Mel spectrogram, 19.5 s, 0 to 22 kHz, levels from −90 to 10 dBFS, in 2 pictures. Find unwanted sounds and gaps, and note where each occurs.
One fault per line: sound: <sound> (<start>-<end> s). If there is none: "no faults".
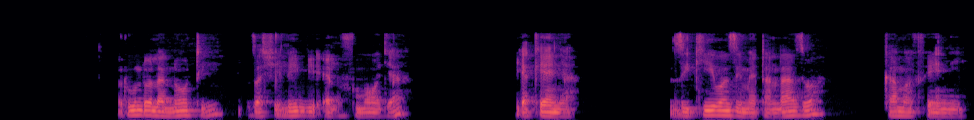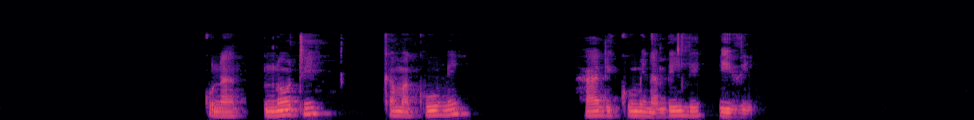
no faults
